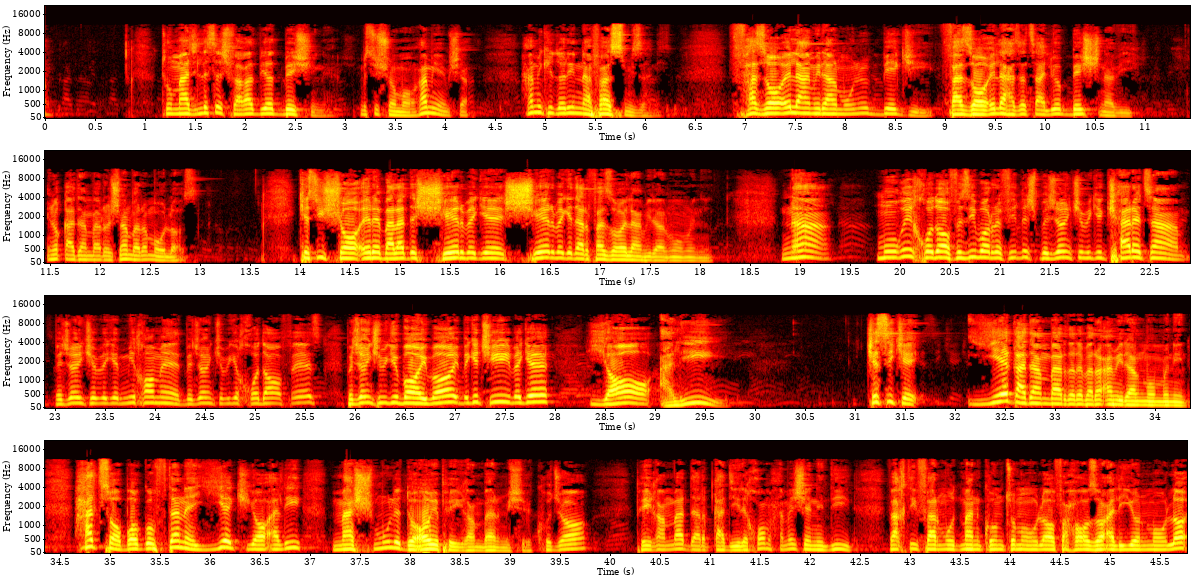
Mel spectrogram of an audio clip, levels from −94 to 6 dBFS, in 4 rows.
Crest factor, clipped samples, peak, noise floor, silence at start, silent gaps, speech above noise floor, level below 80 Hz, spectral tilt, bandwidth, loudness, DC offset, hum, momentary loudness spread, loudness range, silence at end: 16 dB; under 0.1%; 0 dBFS; -64 dBFS; 0 s; none; 47 dB; -52 dBFS; -4 dB/octave; 11.5 kHz; -16 LUFS; under 0.1%; none; 13 LU; 7 LU; 0 s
